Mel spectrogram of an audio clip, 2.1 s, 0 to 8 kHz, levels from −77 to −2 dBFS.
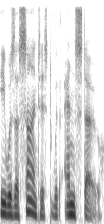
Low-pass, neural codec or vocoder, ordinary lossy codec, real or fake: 7.2 kHz; codec, 16 kHz, 2 kbps, X-Codec, HuBERT features, trained on LibriSpeech; MP3, 64 kbps; fake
